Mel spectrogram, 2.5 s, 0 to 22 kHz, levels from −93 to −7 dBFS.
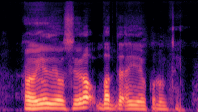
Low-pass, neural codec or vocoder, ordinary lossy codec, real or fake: none; codec, 44.1 kHz, 2.6 kbps, SNAC; none; fake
